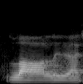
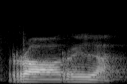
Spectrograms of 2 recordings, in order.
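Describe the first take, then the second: First: It begins with a plain L sound. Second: It begins with a rolled R sound. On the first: "just an L sound" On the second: "that rolled R"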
